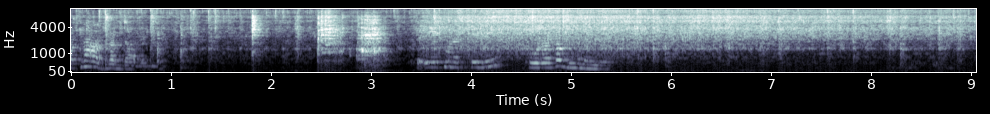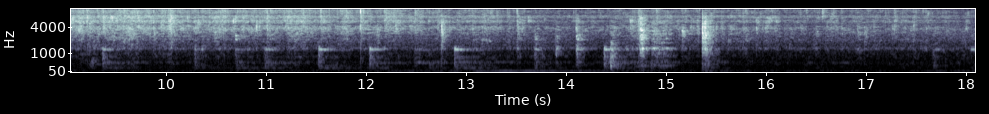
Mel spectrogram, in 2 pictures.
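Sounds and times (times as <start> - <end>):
food sizzling in hot oil: 0.0 - 18.0
wooden spatula scraping a pan: 8.2 - 15.5.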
